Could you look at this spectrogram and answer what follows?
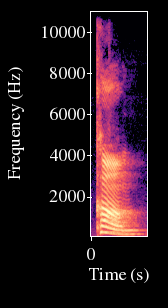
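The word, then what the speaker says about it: comb: brush toilet brush कंघी कंघी को इंग्लिश में बोलते हैं खाम बहुत से लोग इसे कॉम बोलते हैं तो आपने इसे कब नहीं बोलना है यहां पर 20 साइलेंट है यानी की बी को आप प्रणाम नहीं करेंगे तो आप इसे कैसे बोलेंगे कम कम इसे इंग्लिश में बोलेंगे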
